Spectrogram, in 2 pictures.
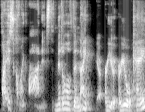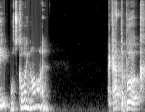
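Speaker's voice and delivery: loud, high, urgent whisper-shouting. A game narrator voices a man running in at night to find everyone there, whisper-shouting. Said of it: "he's kind of like whisper shouting".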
